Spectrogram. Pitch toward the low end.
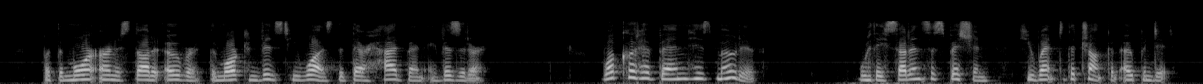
No: high, 215 Hz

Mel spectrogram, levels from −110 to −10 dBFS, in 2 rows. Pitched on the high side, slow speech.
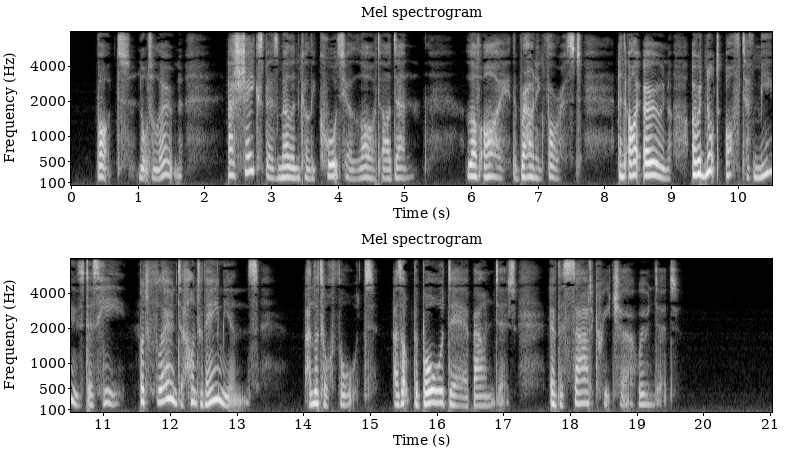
Yes: high, 215 Hz; slow, 130 wpm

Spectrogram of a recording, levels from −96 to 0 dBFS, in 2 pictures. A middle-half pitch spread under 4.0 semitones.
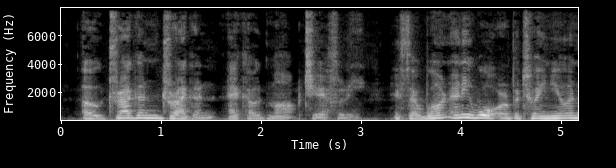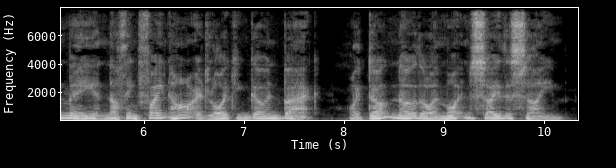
No: average, 4.3 semitones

